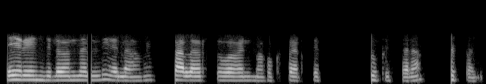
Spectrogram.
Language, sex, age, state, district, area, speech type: Telugu, female, 30-45, Telangana, Medak, urban, conversation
